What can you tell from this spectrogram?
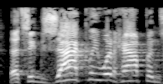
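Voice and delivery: high, loud and emphatic; loud preaching. Acted. Preacher driving home the fall to the congregation, loud. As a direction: hammer the point home. Repeated line, loud then quiet.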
